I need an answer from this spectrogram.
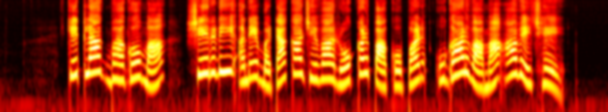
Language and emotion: Gujarati, neutral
